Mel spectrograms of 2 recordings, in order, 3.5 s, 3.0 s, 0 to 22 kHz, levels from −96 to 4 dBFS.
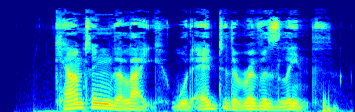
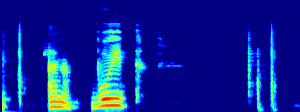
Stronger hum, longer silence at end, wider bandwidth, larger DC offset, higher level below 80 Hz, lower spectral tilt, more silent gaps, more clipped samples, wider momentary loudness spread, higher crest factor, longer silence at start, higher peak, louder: neither; second, 0.15 s vs 1.8 s; first, 16 kHz vs 7.6 kHz; neither; first, -54 dBFS vs -68 dBFS; second, -4 dB/octave vs -6.5 dB/octave; neither; neither; second, 13 LU vs 22 LU; about the same, 20 dB vs 20 dB; about the same, 0.45 s vs 0.5 s; second, -12 dBFS vs -2 dBFS; second, -30 LUFS vs -17 LUFS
